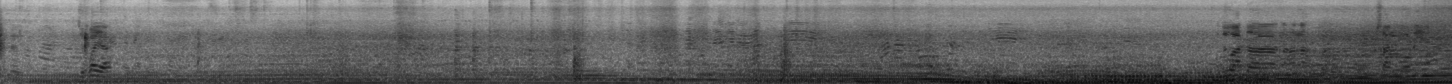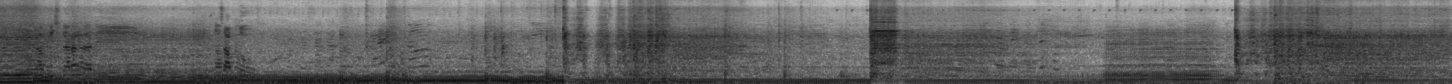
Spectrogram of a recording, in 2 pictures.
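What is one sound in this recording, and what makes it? A jeep's engine idles, rising and falling in pitch.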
